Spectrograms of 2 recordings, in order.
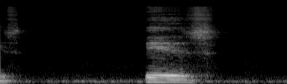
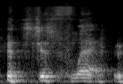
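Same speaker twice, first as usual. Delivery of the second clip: laughing through the words, slow and higher; much slower than usual. Real, not acted. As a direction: chuckle while you say it, drawing it out. Joking about flat Oklahoma landscape.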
